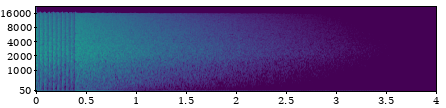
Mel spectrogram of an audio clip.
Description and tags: Tonic Rattling
This is a rattling noise sample. It was created using the electronic VST instrument Micro Tonic from Sonic Charge. Ideal for constructing electronic drumloops...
